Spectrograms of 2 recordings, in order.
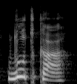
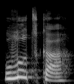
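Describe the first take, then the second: No difference in how they are said.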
